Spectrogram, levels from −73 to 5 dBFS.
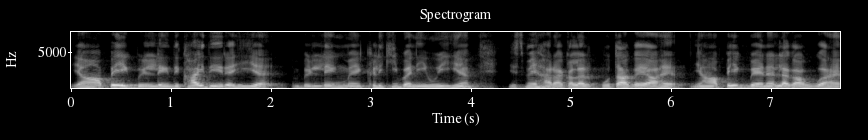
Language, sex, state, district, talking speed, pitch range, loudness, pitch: Hindi, female, Bihar, Madhepura, 210 wpm, 165-195 Hz, -17 LUFS, 175 Hz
